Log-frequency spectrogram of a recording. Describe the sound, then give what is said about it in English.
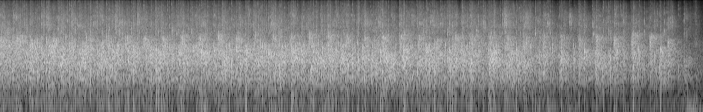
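A church audience applauds their new pastor loudly and steadily, many hands clapping in a dense, continuous roar that holds for about ten seconds before thinning slightly at the end. “And I just would like, I think we should have a rounding applause.”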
